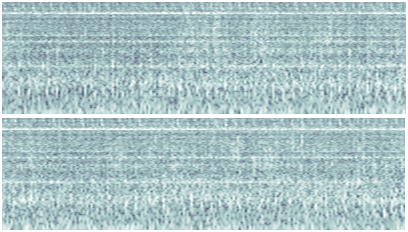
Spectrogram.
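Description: Steady drone of a helicopter's engine and rotor heard from inside the cabin.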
